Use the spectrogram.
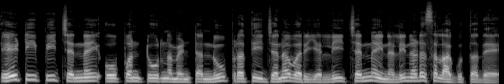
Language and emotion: Kannada, neutral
